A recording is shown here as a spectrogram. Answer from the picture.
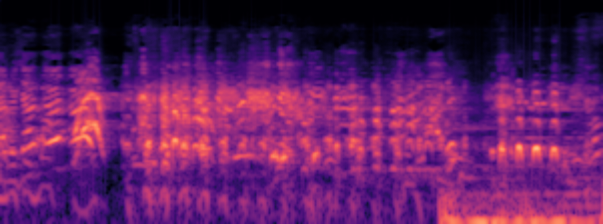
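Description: Several people chattering and laughing at once, in overlapping voices that are too mixed to make out. A low, steady rumble sets in under the voices about four and a half seconds in.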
